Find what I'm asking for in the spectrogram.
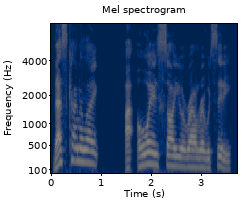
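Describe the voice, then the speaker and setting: A man's voice: fairly high pitch, lively intonation, normal speed, fairly bright tone, clear, resonant tone, no echo, clean studio sound. A man hosting a podcast, chatting in a casual, slangy way like he is talking with an old friend. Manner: slangy, informal, swears casually. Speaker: podcast host. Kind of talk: casual interview chat among friends.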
